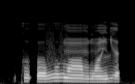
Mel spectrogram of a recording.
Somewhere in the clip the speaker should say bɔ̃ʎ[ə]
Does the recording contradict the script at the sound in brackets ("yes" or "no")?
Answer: no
